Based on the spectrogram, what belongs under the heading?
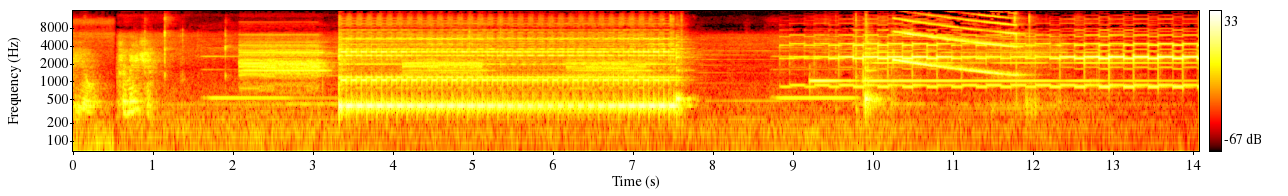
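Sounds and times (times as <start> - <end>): electronic tone beeping rapidly: 8.8 - 13.1
stepped electronic tones: 8.8 - 13.2
screechy digital data bursts: 8.9 - 12.7.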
